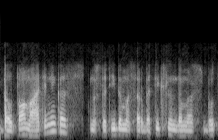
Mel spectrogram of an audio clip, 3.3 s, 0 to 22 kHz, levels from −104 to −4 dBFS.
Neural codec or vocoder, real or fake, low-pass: codec, 16 kHz, 4 kbps, FreqCodec, smaller model; fake; 7.2 kHz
